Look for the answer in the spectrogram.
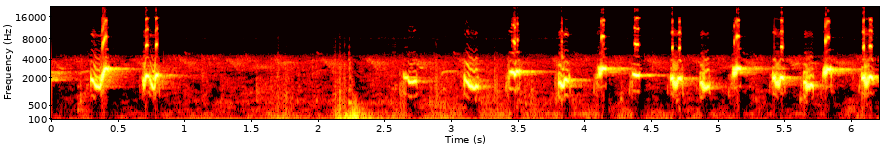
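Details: Sooty-headed bulbul (trucuk) giving the long trilling 'ropel panjang' song, without editing, used for training: two loud chirps, a short pause with a low thud, then a rapid series of bubbly, up-and-down slurred notes.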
